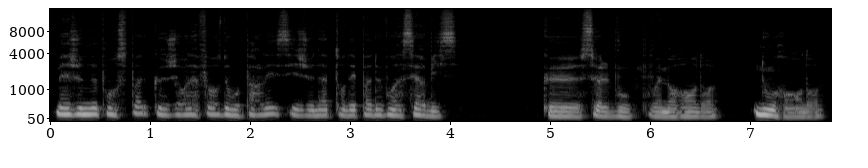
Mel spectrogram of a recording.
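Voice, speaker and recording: A man's voice: on the high side, little pitch movement, brisk, few pauses, dark tone, husky, no room sound, studio quality, voice pushed up. A man reading the lines of an anguished young mother, in a pleading, weary voice heavy with grief. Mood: solemn. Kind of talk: audiobook character reading.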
